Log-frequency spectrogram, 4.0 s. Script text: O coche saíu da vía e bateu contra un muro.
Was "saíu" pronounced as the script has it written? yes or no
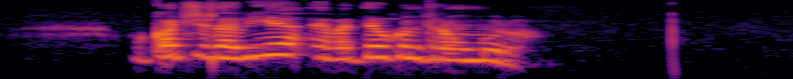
no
